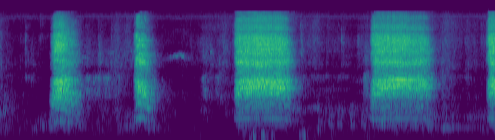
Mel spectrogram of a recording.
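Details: Juvenile crows kept together in an aviary, where a noisy young bird begs and gets fed by its peers; long grating nasal caws alternating with shorter harsh calls and quiet gaps.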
